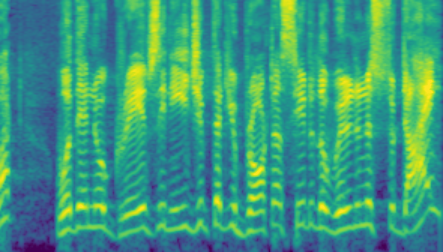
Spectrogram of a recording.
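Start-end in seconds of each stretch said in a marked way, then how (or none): none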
